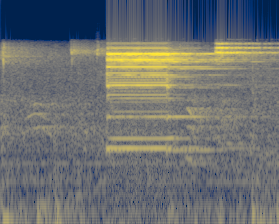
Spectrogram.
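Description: Basketball arena's shot-clock buzzer sounding once, about a second and a half in, a loud steady horn held for about a second before it fades, marking a shot-clock violation. A shorter, higher tone follows about three seconds in.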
